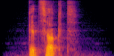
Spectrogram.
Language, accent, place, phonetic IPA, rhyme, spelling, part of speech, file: German, Germany, Berlin, [ɡəˈt͡sɔkt], -ɔkt, gezockt, verb, De-gezockt.ogg
- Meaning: past participle of zocken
